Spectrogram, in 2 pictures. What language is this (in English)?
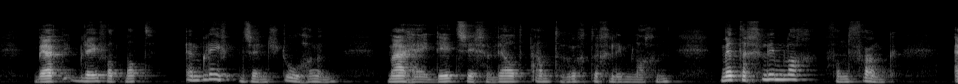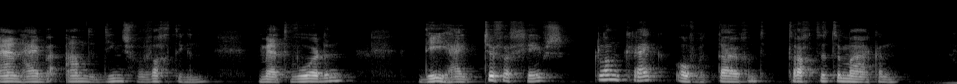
Dutch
